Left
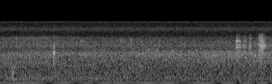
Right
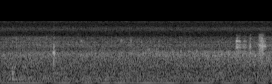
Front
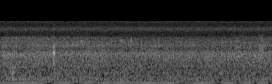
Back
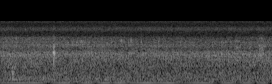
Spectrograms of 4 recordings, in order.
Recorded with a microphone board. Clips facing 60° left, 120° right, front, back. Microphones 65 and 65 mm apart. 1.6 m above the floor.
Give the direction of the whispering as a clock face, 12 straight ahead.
I don't hear whispering.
